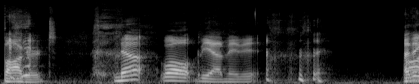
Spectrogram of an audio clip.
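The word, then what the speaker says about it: Boggart: It might be pronounced Bogart. No, well, yeah, maybe. I think Boggle. because I never read that far in the books. Yeah, it's Bogart.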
